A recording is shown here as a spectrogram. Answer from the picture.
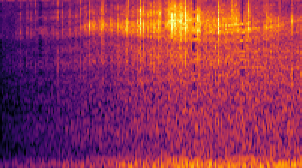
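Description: Industrial site ambience fading in and growing louder: a steady low machinery hum under a broad hiss.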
